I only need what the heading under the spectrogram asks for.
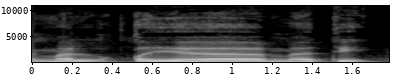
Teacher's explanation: قاف مستعلیہ ہے، پر پڑھا جائے گا، یا کے اوپر کھڑی زبر ہے، ایک الف کی مقدار کے برابر کھینچ کر پڑھیں گے، تی کو کھینچنا نہیں۔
